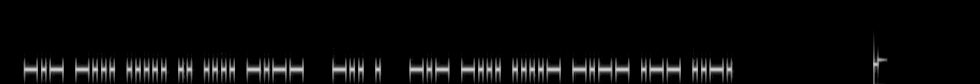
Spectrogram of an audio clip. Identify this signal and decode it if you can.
Morse code, heard as a keyed tone, about 28 wpm, 700 Hz. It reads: KB5IHY DE KB4YWF
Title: USA Callsign DE Callsign - 6 Characters - 28wpm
